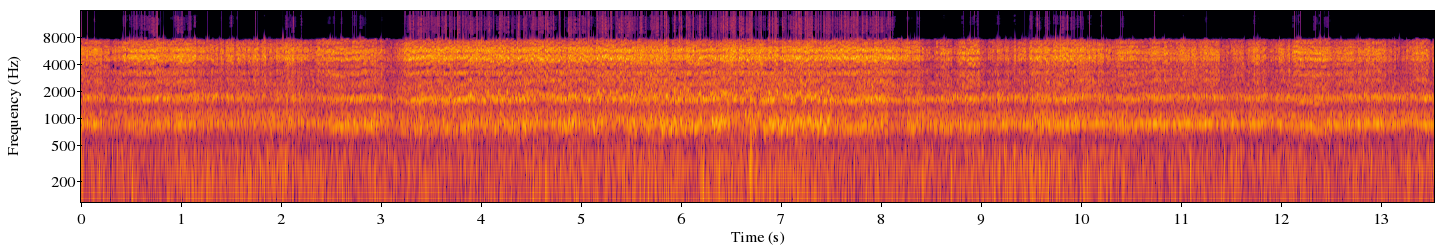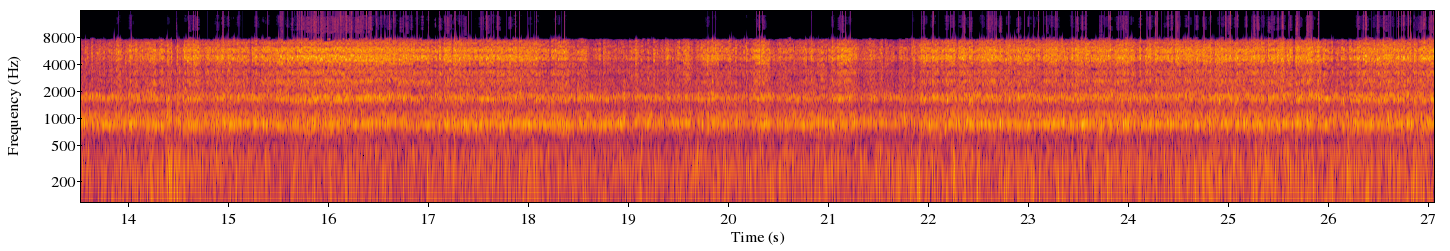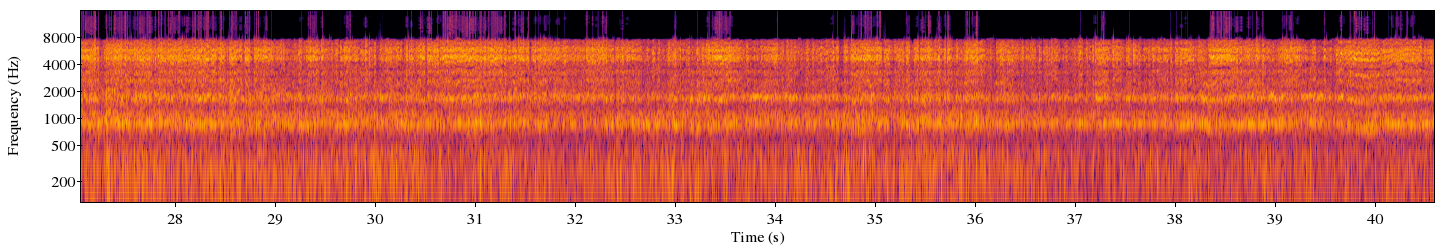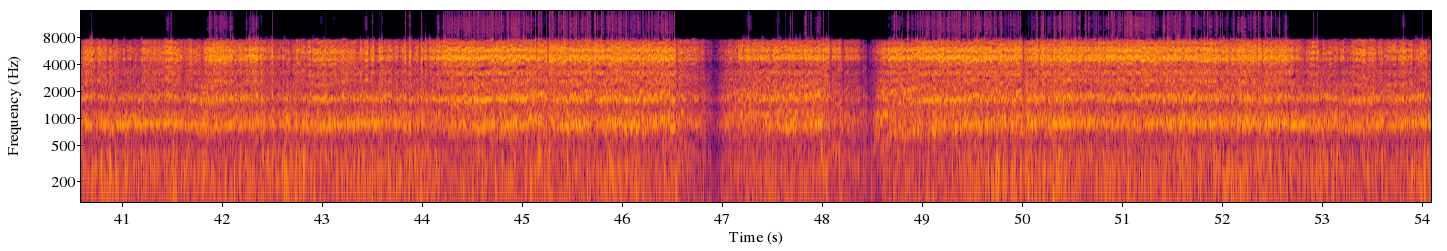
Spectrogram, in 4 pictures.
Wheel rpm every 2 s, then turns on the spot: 220, 220, 190, 200, 220, 230, 230, 230, 230, 230, 230, 230, 230, 230, 230, 230, 230, 230, 230, 230, 230, 220, 200, 140, 140, 230, 220.
none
